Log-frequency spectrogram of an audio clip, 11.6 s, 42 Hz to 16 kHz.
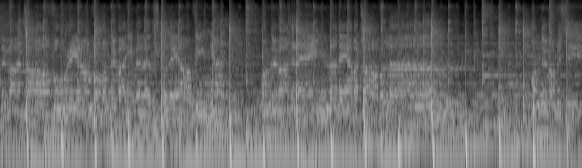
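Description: A Swedish pop song from 1990 plays at a steady, full volume, with a regular beat, sustained layered instrumentation and bright upper tones running throughout without pause.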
